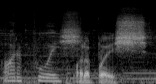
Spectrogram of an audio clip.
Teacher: o S chiado dos cariocas é muito parecido com o S chiado dos portugueses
